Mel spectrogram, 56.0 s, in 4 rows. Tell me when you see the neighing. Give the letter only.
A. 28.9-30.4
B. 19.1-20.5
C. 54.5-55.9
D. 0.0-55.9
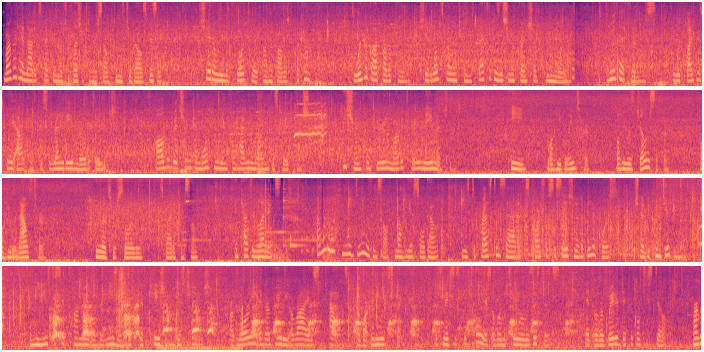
B.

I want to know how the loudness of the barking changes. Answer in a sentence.
The volume of the barking goes down.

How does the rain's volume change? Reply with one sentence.
The loudness of the rain stays about the same.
